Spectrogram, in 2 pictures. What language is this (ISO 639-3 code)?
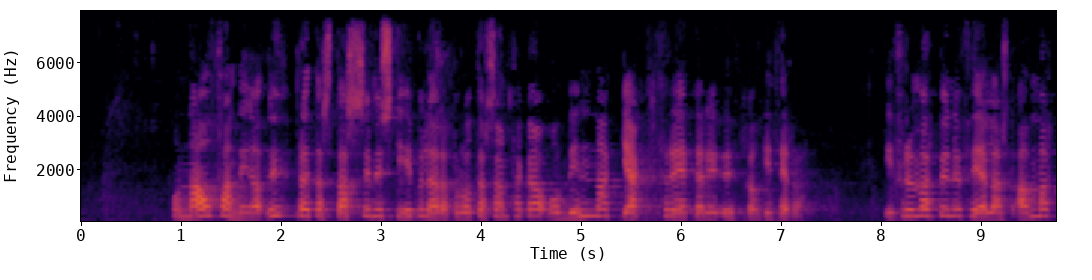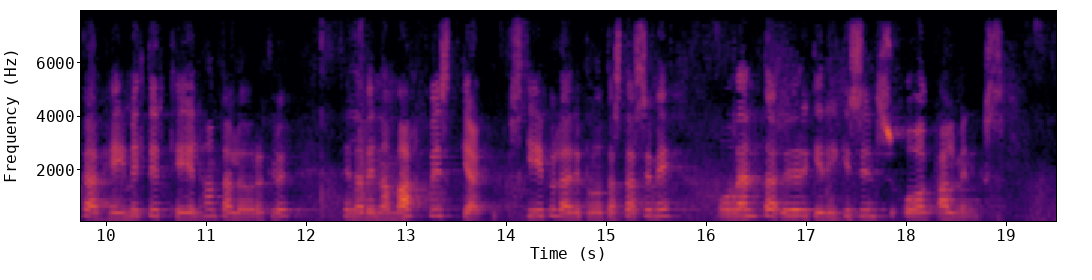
isl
